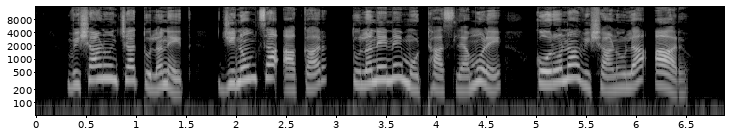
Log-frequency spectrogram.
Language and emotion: Marathi, neutral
